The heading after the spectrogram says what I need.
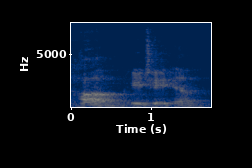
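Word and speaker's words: ham: you exhale, mentally you repeat the syllable hum, H-A-M.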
